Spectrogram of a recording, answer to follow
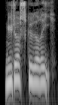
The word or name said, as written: nytårsskyderi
